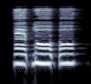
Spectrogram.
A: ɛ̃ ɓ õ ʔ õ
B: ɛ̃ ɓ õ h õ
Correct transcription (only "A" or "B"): A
